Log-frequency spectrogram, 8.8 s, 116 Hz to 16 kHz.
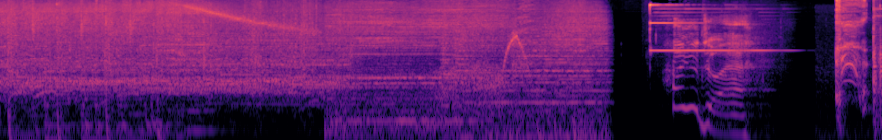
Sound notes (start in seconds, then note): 4.5 cheers and applause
